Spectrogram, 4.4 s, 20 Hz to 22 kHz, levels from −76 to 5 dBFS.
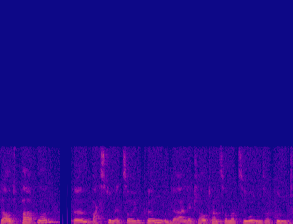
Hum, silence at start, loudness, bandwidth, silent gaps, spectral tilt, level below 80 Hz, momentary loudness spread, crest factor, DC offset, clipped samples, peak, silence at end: none; 0 s; -35 LUFS; 8 kHz; 0.89-0.99 s; -6 dB/octave; -62 dBFS; 4 LU; 16 dB; under 0.1%; under 0.1%; -18 dBFS; 0 s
